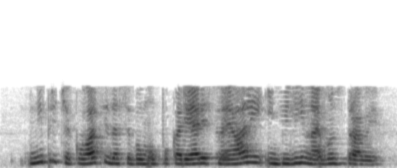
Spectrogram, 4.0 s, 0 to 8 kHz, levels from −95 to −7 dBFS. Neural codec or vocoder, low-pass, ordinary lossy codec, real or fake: none; 7.2 kHz; AAC, 16 kbps; real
